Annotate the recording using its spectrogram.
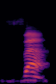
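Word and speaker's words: vingt: guess what 19 is d is nuff you remember and then finally we get to 20 which is van and do you remember how the numbers build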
